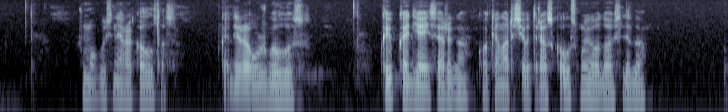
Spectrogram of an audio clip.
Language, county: Lithuanian, Kaunas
